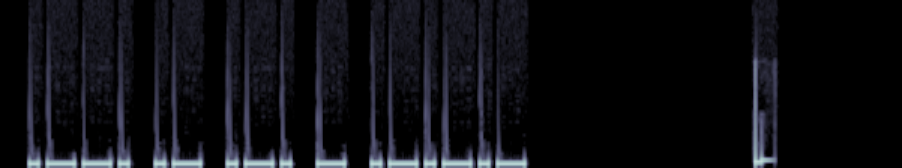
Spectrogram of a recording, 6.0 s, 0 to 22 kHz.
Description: Morse code, heard as a keyed tone, about 21 wpm, 700 Hz. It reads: PART.
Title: Sentences from Top 1000 Words - Review Part 3 - 20wpm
